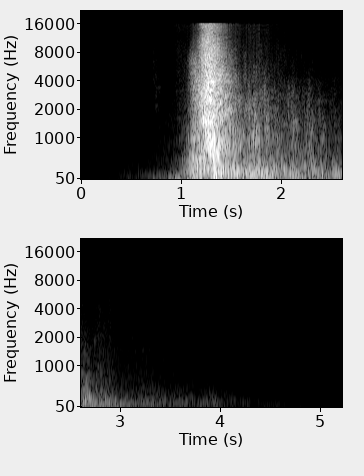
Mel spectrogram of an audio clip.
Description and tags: The typical sound heard in space chases when a spaceship passes at high velocity. Can be used for projectiles flying by at high speed too.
